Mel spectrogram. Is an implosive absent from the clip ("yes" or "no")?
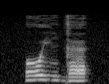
yes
